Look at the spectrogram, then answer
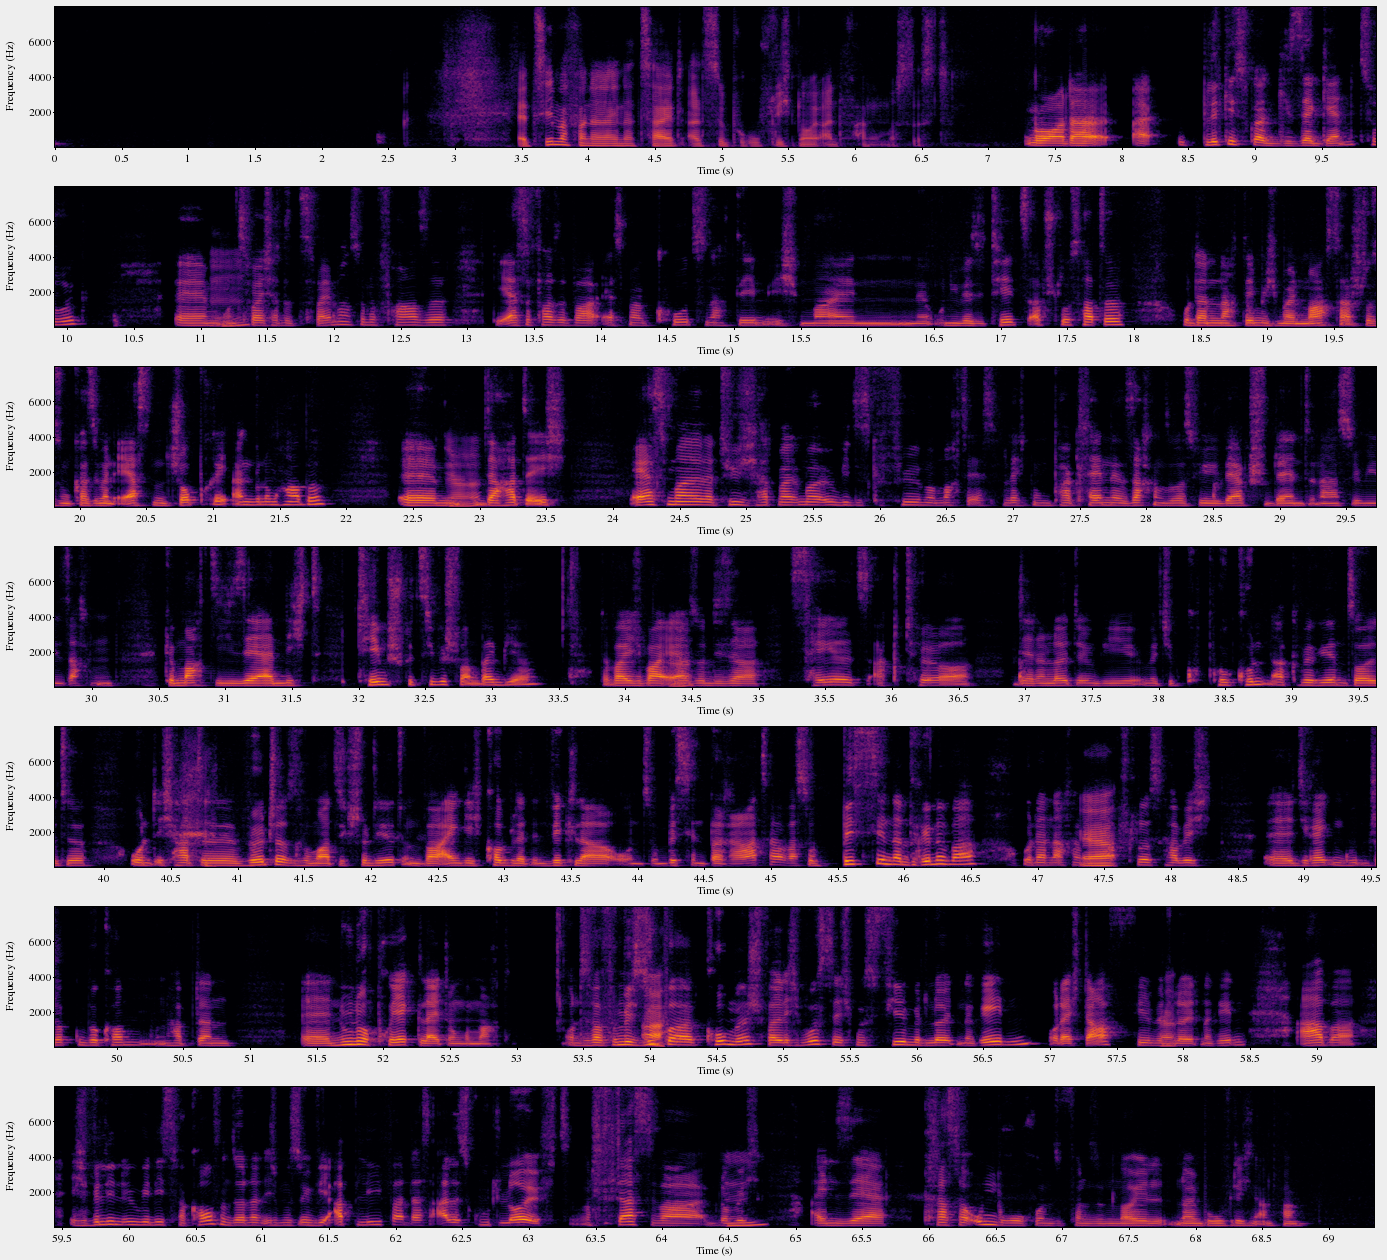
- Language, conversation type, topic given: German, podcast, Wann musstest du beruflich neu anfangen, und wie ist dir der Neustart gelungen?
- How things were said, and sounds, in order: other background noise; background speech; static; tapping; chuckle; snort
